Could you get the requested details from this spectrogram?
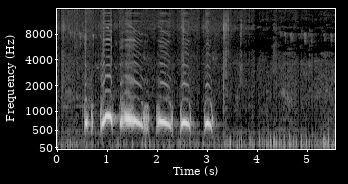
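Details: Local spotted dove singing the three-note kuk 3 style, used as a lure to get other birds calling: six soft, hollow coos in a quick series, one drawn out, then low rustling background.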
